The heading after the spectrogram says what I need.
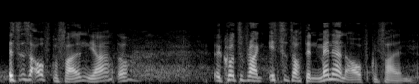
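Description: A man's voice: fairly high pitch, big pitch swings, brisk, dull audio, slight background noise. A man in his forties preaching a sermon to a congregation, conversational and self-deprecating. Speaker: pastor. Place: church service before a congregation.

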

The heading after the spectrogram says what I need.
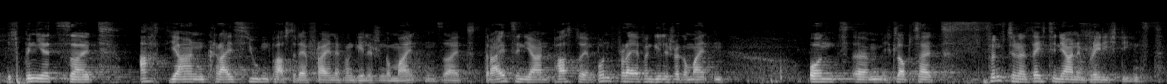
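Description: A man's voice: medium pitch, normal speed, dull audio, slight background noise. A man in his forties preaching a sermon to a congregation, conversational and self-deprecating. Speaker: pastor. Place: church service before a congregation.

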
